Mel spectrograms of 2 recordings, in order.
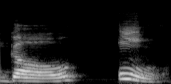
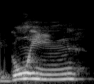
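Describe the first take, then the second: First: The two vowels are kept in separate syllables. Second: The vowels blend into one 'oi' sound. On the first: The speaker calls it right. "I'm actually separating my vowels here" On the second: The speaker calls it wrong. "I don't say going"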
